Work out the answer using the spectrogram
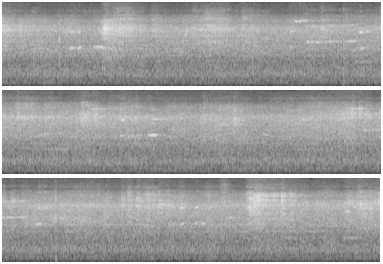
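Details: BNSF empty grain train at sunset, headed to North Dakota for reload, led by two GE locomotives: high thin squeals come and go over steady rolling rush of passing cars; a few wheels squealing, cause unknown.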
